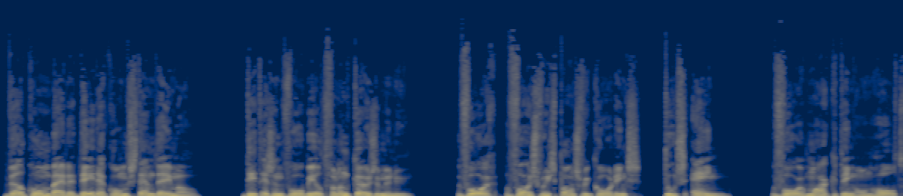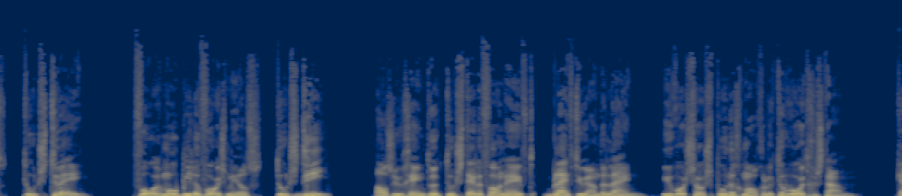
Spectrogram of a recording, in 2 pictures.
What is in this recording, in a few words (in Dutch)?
Voice over Nederlandse man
